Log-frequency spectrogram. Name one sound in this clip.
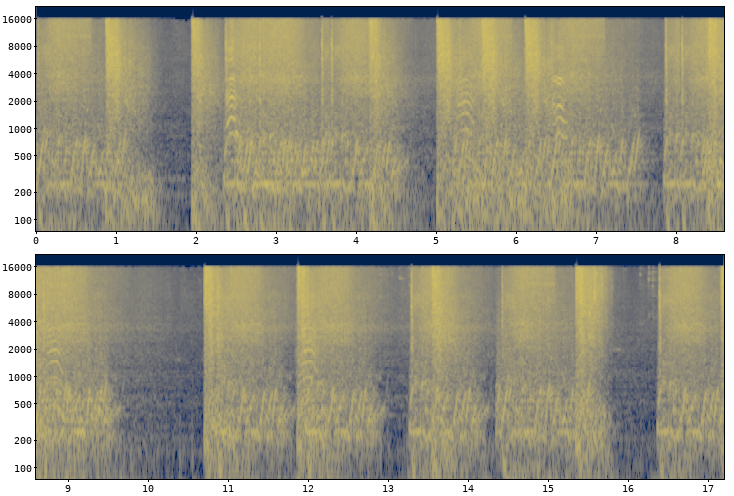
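A laser beam hums and roars loudly in bursts.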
